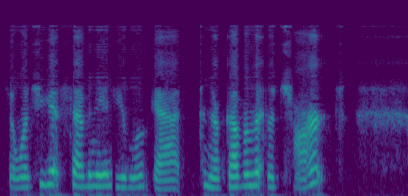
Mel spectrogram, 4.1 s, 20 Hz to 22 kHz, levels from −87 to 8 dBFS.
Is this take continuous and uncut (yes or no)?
no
